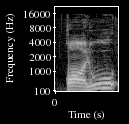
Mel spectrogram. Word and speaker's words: قالوا: Then, قَالُوا آمَنَّا. قالوا. قَا has a light sound or heavy sound? – Heavy sound.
